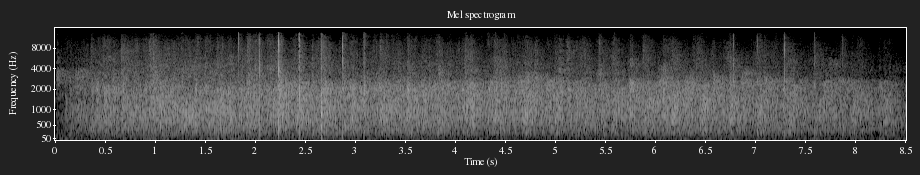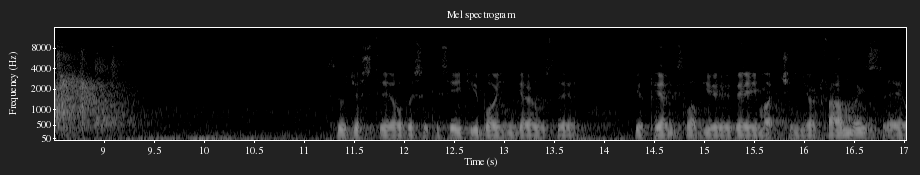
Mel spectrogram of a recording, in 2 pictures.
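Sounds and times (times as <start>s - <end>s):
audience applause: 0.0s - 9.3s
speech: 11.3s - 17.0s.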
